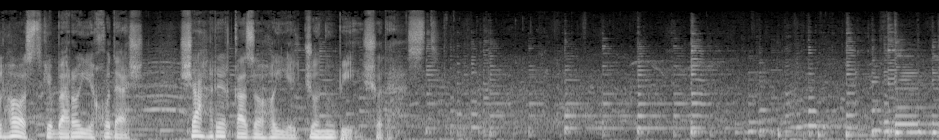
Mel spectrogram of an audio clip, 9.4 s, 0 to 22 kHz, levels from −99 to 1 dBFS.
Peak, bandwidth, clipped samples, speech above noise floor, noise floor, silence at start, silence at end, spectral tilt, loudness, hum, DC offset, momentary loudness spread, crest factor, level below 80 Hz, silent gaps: 0 dBFS; 16 kHz; under 0.1%; 22 dB; -38 dBFS; 0 s; 0 s; -6 dB/octave; -19 LUFS; none; under 0.1%; 21 LU; 20 dB; -34 dBFS; none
